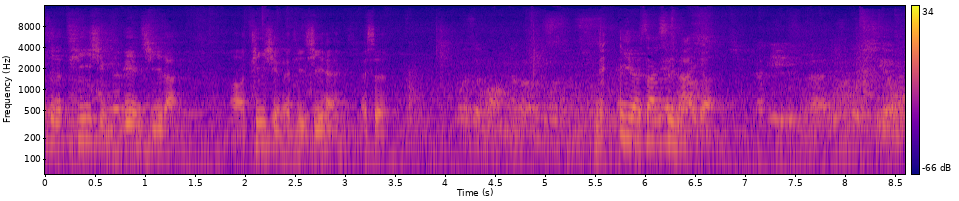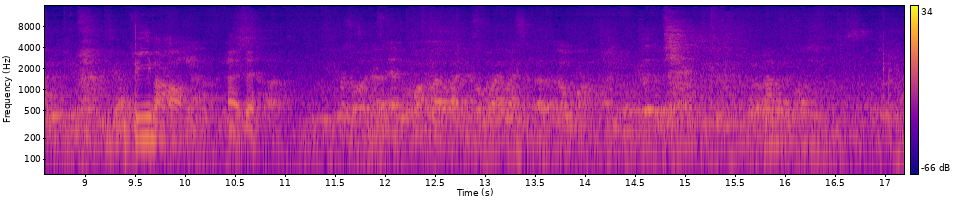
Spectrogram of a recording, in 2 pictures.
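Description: A man lectures steadily into a clip-on microphone.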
